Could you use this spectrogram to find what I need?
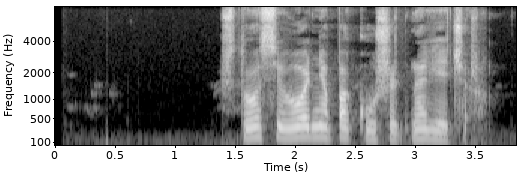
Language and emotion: Russian, neutral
